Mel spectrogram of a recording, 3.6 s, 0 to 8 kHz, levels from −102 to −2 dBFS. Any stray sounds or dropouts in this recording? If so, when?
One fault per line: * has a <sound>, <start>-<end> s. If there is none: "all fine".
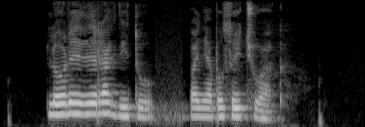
all fine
